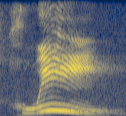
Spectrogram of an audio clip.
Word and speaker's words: ruim: ou mais sílabas polissílaba bom no que diz respeito a tonicidade ou seja a sílaba tônica essa palavra é oxítona ou paroxítona me digam aí eu tenho qual é a sílaba mais forte ruim é a última sílaba é mais forte né então essa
